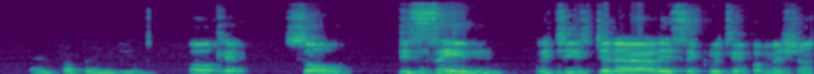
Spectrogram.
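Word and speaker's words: SIEM: This is pronounced as SIM.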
